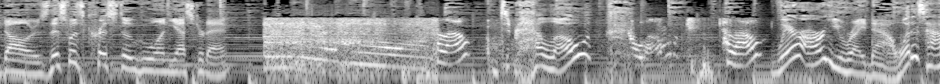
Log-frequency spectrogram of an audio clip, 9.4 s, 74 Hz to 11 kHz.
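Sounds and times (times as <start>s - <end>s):
speech: 0.0s - 9.3s
vacuum cleaner running inside a car: 2.6s - 4.4s.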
